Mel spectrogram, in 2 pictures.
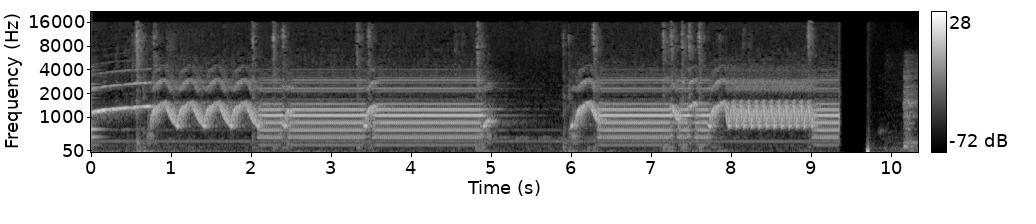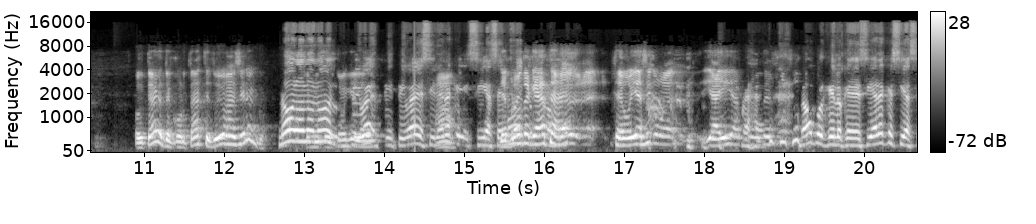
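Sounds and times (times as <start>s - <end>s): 
ambulance siren wailing and warbling: 0.0s - 5.2s, 6.0s - 9.4s
speech: 10.9s - 20.6s
laughter: 14.6s - 19.5s.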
